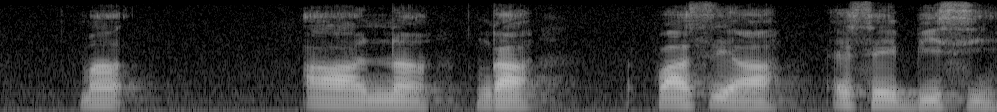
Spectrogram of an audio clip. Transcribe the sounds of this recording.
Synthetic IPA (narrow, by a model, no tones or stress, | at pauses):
ma | anaŋɡa | ɸasiɦa | ɛsebisi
